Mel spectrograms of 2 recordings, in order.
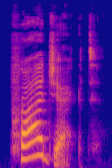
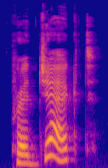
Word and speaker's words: project: un cambio de estrés project es un sustantivo un proyecto project es un verbo proyectar project Project present Es un regalo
